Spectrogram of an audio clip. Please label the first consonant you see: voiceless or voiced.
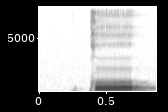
voiceless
